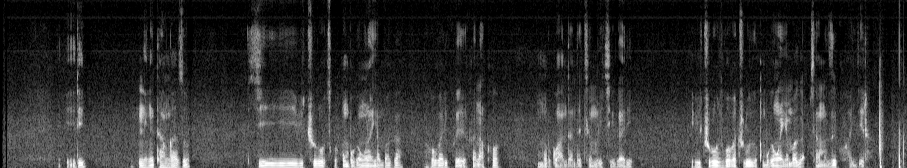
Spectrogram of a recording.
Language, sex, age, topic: Kinyarwanda, male, 18-24, finance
